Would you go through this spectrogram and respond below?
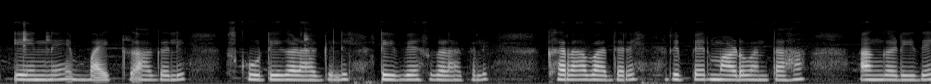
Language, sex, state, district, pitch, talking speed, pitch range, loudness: Kannada, female, Karnataka, Bidar, 220 Hz, 85 wpm, 210-225 Hz, -19 LUFS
